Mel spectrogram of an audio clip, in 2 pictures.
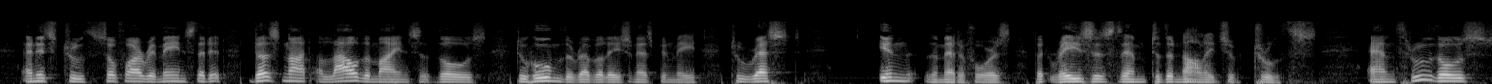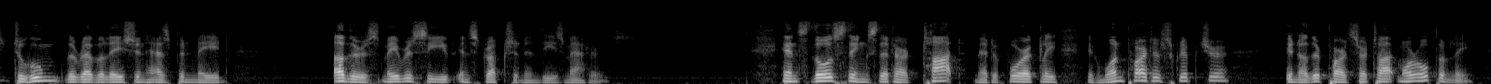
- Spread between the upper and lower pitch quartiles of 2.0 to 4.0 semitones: No, average, 4.7 semitones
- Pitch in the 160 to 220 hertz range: No, low, 125 Hz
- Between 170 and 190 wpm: No, average, 145 wpm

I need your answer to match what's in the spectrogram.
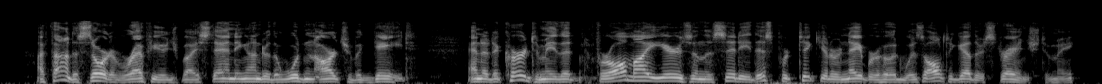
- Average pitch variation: Yes, average, 3.6 semitones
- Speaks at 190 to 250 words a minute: Yes, average, 195 wpm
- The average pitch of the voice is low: Yes, low, 125 Hz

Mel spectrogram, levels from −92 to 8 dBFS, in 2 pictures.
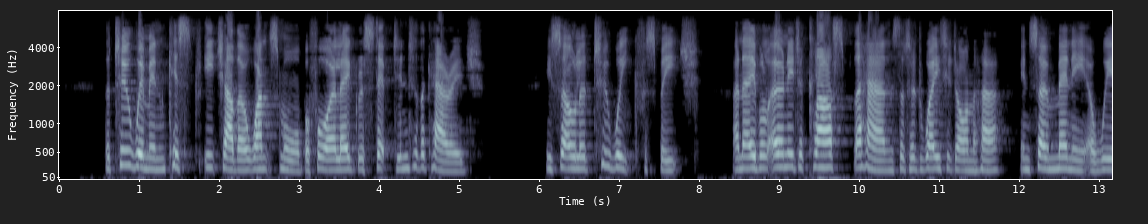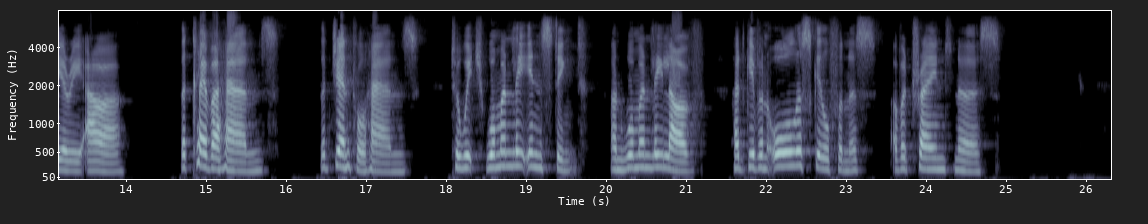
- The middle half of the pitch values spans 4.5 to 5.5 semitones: No, average, 4.1 semitones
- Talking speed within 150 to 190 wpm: No, slow, 135 wpm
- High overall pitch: Yes, high, 200 Hz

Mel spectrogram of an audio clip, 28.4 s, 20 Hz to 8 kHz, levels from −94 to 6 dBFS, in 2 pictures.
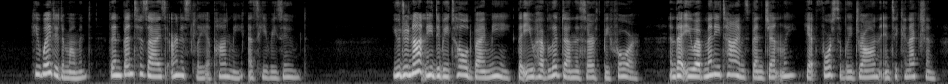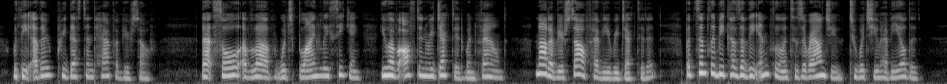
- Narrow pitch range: No, average, 4.6 semitones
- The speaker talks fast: No, average, 175 wpm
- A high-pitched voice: Yes, high, 205 Hz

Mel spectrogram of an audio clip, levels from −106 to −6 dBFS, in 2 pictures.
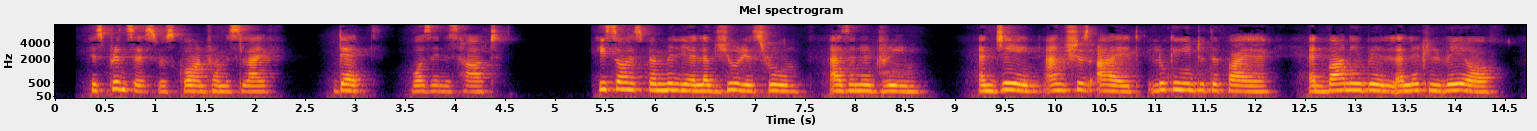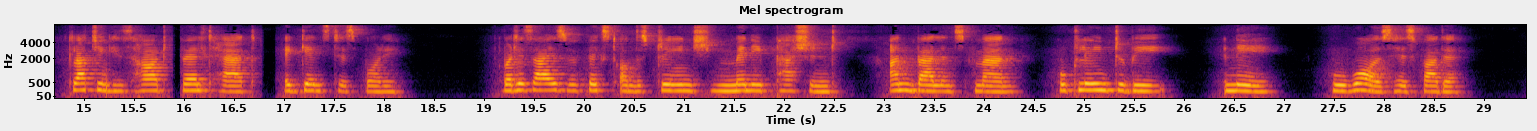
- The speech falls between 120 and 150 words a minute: Yes, slow, 135 wpm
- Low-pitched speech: No, high, 205 Hz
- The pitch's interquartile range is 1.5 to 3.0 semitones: Yes, narrow, 2.5 semitones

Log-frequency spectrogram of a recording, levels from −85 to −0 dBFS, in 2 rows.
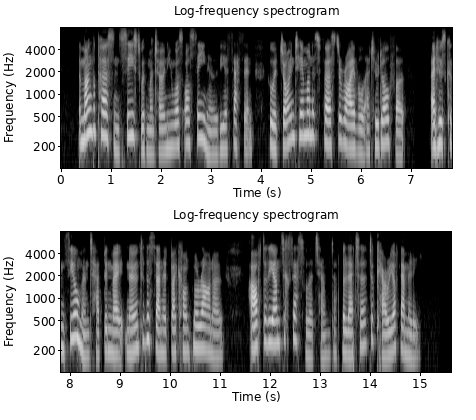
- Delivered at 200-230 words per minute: No, average, 170 wpm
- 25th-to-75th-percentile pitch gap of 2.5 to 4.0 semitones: No, average, 5.3 semitones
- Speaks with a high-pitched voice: Yes, high, 200 Hz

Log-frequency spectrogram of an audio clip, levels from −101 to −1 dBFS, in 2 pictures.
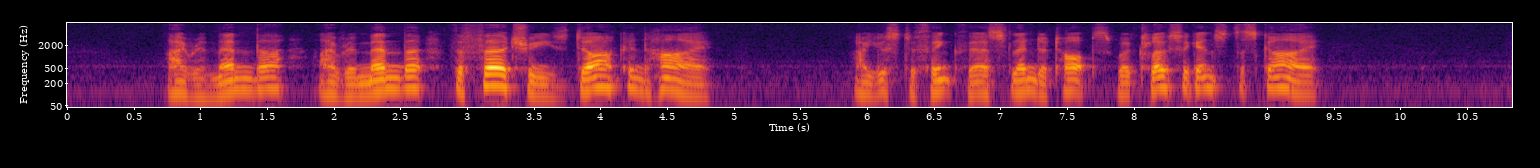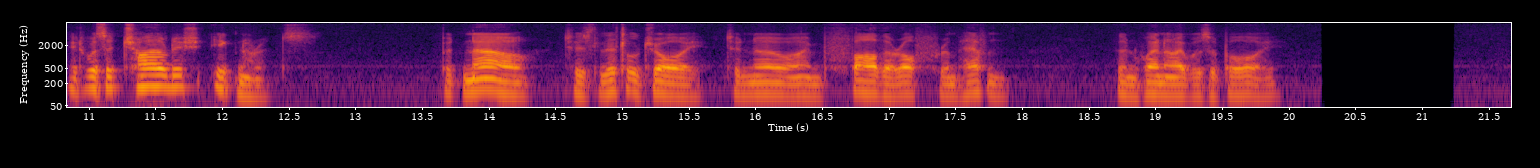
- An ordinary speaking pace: No, slow, 125 wpm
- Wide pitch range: Yes, wide, 6.0 semitones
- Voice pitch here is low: Yes, low, 110 Hz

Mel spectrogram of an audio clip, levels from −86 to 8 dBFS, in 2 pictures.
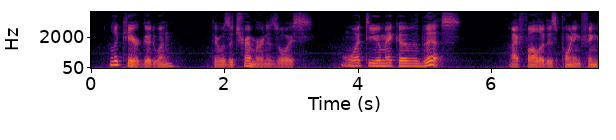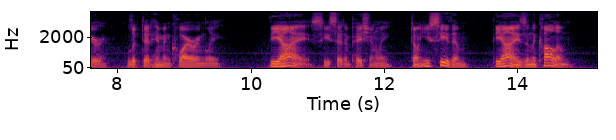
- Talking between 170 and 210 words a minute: No, average, 155 wpm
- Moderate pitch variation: No, wide, 7.4 semitones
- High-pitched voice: No, low, 100 Hz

